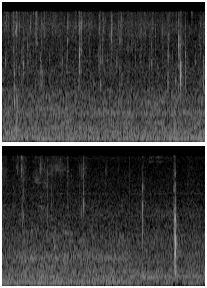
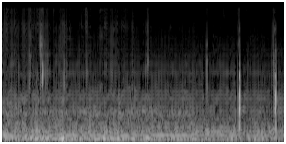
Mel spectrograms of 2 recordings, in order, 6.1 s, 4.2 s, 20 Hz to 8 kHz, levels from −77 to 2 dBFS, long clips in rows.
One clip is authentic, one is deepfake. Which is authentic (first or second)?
first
